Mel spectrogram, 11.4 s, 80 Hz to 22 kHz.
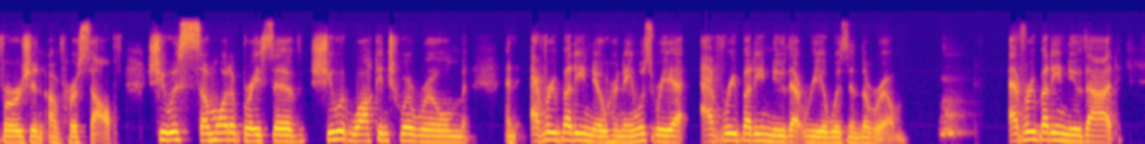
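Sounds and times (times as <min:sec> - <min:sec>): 
speech: 0:00.0 - 0:09.2, 0:10.1 - 0:11.4
dog barking: 0:09.4 - 0:09.8.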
